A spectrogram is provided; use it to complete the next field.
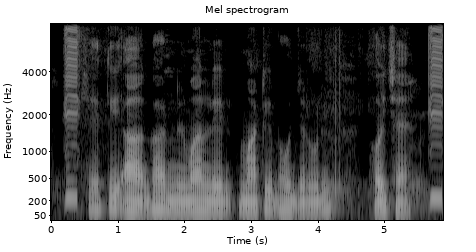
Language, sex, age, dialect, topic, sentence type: Maithili, male, 31-35, Eastern / Thethi, agriculture, statement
